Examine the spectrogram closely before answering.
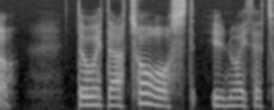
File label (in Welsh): "tost", Welsh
